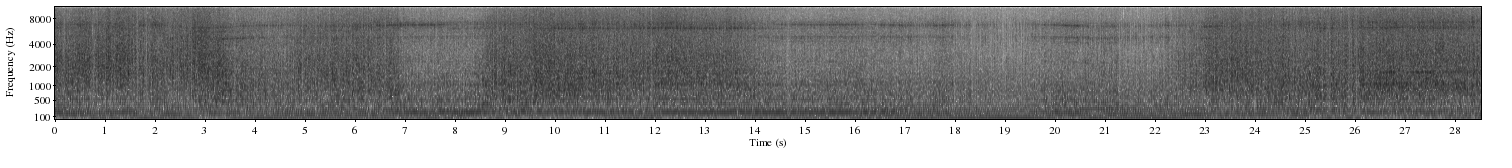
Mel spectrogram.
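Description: Align T-Rex 500 electric RC helicopter's rotor and motor heard from a camera on board: a loud, steady low drone with wind rushing over the microphone, the rush swelling and thinning a few times as it manoeuvres.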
